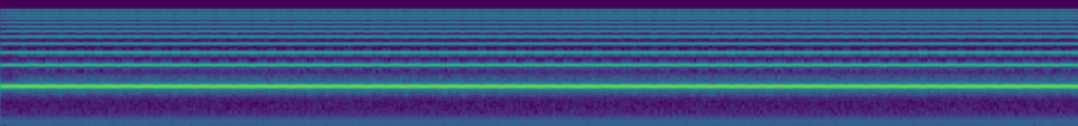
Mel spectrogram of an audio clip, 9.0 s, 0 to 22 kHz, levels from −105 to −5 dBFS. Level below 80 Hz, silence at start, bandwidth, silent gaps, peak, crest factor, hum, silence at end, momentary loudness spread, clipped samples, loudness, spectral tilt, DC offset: -78 dBFS; 0 s; 16.5 kHz; none; -22 dBFS; 4 dB; 50 Hz at -75 dBFS; 0 s; 0 LU; under 0.1%; -24 LUFS; 5.5 dB/octave; under 0.1%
